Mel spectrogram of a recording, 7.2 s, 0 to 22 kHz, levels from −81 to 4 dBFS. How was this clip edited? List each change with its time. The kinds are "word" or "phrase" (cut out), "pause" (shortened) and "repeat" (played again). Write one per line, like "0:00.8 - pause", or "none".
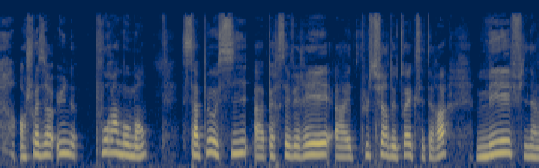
0:03.4 - phrase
